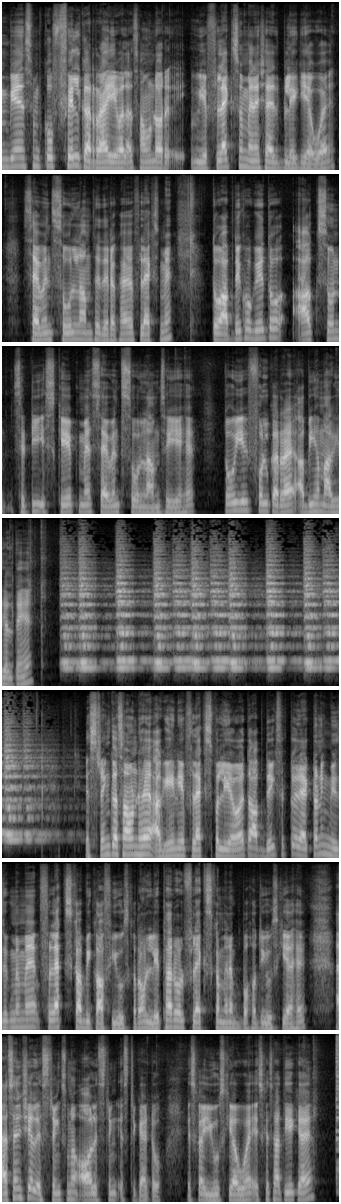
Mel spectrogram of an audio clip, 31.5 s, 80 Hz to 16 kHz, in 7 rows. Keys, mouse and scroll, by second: 0.5-1.3 scroll down 1, 1.9 click, 7.1 super+KP_Add, 9.9 super+KP_Subtract, 11.0 click, 13.2 right click, 13.5 space, 17.6 space, 17.9 click, 23.2 click, 25.5 super+KP_Add, 28.0 super+KP_Subtract, 28.6 click, 30.0 right click, 30.7 space.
